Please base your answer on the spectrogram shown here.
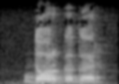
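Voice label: "доргӧгӧр", Komi, female; kpv audio dict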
